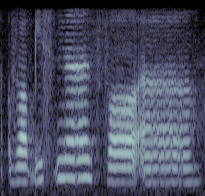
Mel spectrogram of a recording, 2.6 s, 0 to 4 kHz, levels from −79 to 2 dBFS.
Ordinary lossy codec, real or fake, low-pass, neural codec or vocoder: AAC, 16 kbps; fake; 3.6 kHz; vocoder, 44.1 kHz, 80 mel bands, Vocos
